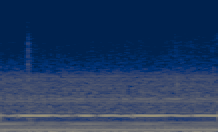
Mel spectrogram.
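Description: A soft background music note: one steady pure tone held without change, over a faint low hum.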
